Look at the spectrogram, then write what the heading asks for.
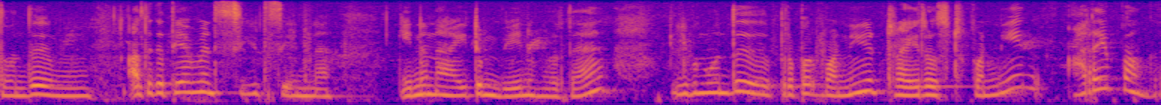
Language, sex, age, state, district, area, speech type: Tamil, female, 30-45, Tamil Nadu, Kallakurichi, urban, spontaneous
